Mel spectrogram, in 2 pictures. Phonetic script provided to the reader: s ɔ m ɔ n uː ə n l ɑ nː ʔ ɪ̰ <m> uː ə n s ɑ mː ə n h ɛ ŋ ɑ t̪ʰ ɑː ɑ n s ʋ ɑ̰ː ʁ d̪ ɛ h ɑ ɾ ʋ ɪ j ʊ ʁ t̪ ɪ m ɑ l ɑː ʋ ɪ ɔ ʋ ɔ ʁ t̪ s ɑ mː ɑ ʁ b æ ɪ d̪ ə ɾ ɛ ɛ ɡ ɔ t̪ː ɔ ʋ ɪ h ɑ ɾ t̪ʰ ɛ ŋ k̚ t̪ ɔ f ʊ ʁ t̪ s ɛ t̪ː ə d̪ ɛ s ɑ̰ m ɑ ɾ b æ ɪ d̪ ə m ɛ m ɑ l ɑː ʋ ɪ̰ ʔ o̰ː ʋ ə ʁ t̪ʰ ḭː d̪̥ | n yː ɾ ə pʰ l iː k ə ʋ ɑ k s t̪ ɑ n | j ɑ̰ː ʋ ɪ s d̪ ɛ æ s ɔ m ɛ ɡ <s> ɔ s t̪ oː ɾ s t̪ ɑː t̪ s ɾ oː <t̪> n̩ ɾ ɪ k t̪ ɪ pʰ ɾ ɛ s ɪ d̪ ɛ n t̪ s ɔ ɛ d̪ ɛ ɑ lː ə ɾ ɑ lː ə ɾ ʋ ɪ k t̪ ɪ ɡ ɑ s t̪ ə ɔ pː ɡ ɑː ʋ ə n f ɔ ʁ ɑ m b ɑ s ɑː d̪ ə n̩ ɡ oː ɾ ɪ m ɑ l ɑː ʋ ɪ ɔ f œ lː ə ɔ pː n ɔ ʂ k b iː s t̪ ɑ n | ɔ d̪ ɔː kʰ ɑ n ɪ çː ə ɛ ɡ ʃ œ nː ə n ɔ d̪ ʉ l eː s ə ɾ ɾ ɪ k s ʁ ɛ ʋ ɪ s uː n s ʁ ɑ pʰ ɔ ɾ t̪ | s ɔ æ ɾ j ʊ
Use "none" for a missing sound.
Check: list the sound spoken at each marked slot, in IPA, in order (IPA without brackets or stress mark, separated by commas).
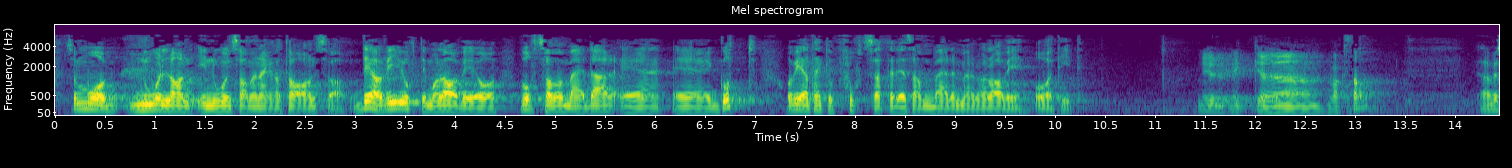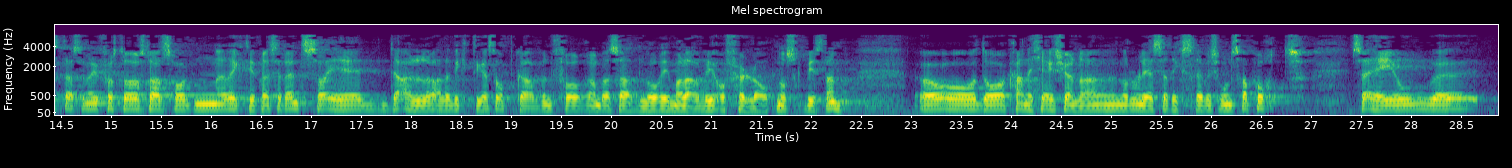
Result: n, f, d̪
